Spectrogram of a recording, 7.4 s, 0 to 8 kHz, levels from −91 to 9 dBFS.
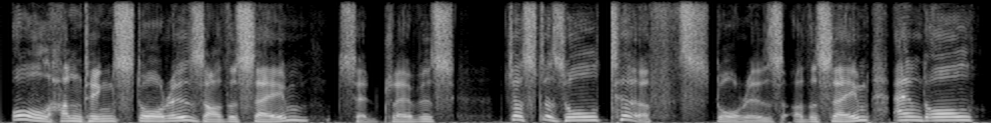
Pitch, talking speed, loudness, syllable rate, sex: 160 Hz, 145 wpm, -19 LUFS, 3.8 syllables/s, male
